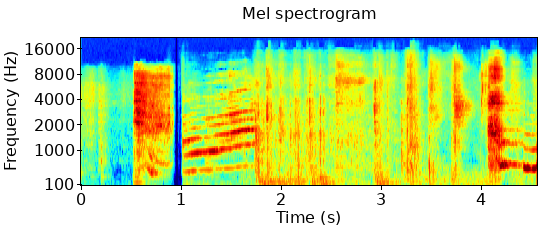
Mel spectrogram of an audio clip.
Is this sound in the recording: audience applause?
no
